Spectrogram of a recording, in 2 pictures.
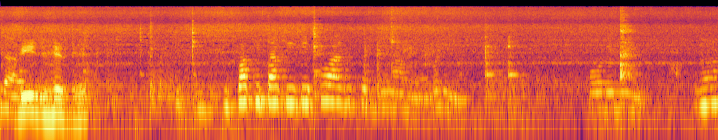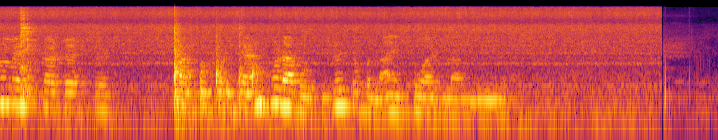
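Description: Oil tempered with cumin and asafoetida sizzling steadily in a pan as diced cucumber is stirred in for a sabzi, with a few metal clinks of the spoon against the pan. The sizzle cuts off suddenly near the end.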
